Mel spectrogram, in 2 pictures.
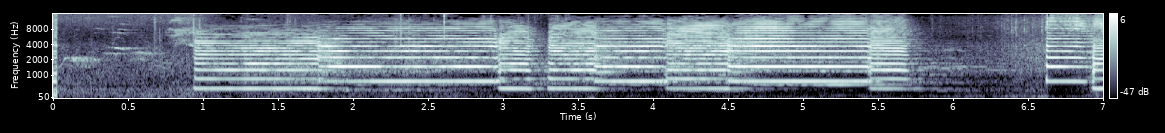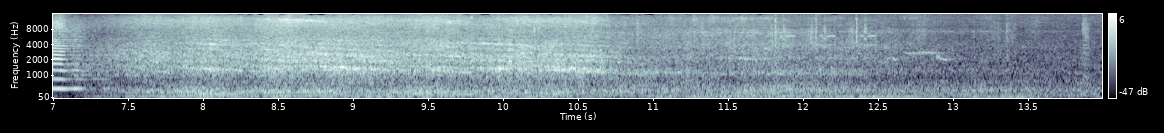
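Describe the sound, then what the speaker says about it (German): Two coupled Danish DSB MF diesel trainsets running as an Intercity pass through a rural crossing station on the Hamburg–Puttgarden line, sounding a loud, sustained two-tone horn in bursts, then a rushing roar of wheels and engine. "Hier durchfahren MF 5092 und 5086 als Intercity 2500 den Kreuzungsbahnhof Rathetau."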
